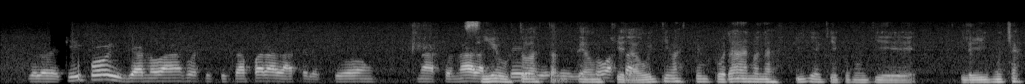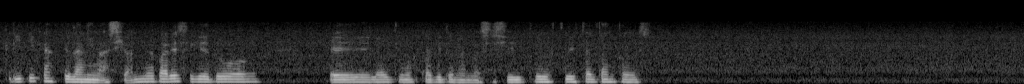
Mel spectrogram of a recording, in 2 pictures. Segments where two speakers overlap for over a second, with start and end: 4.6-6.4

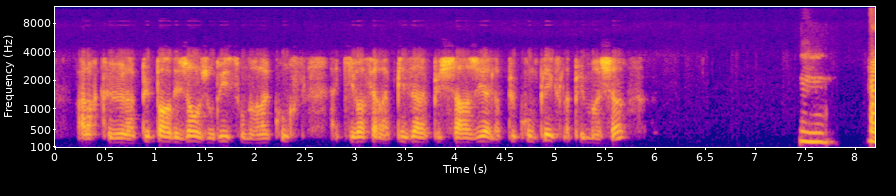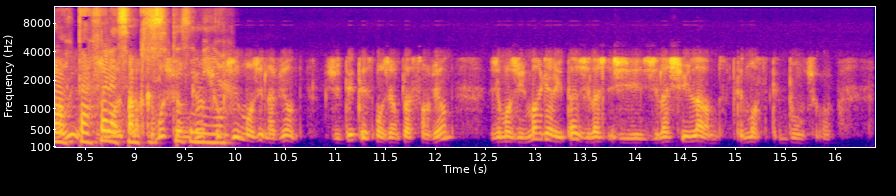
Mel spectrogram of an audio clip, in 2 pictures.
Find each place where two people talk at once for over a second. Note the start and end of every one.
8.2-10.0

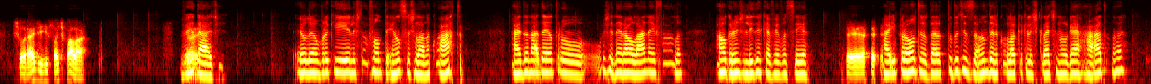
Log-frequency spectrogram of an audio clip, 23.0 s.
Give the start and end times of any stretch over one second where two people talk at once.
none

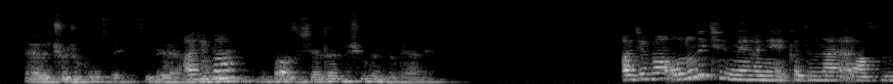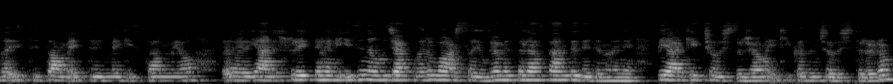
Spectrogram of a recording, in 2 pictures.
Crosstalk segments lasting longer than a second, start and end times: none

